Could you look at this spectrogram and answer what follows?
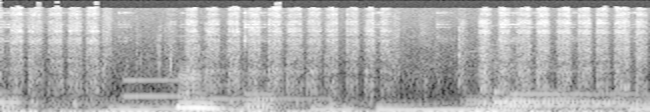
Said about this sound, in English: And now let's color. I'm going to grab my big, brightest, yellowest colored pencil and start coloring in these petals.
